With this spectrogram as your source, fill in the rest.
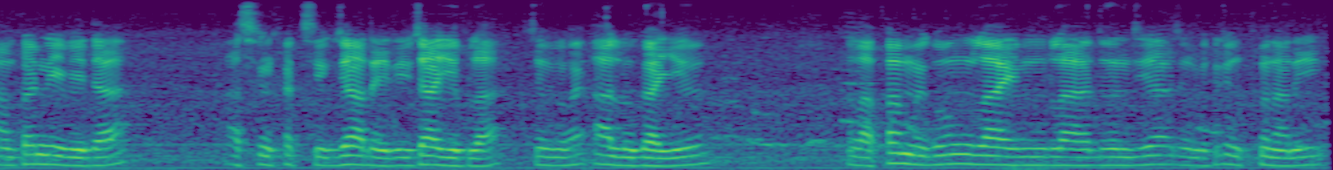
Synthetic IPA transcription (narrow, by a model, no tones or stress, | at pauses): ampʰɾaniβedaː | siŋkʰatsik̚zanajdizajɯbla | zɯŋbiɦɔjʔaluɡajɯ | lapʰamɯɡɔŋlajmbladɔnzijazɯŋbikʰizuŋpʰɯnanɯ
